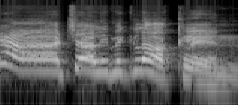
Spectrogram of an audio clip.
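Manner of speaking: clumsy, bad put-on Irish accent, very high. Reading out a name with cultural flavor: bad irish accent. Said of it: "I don't I don't do a good Irish".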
